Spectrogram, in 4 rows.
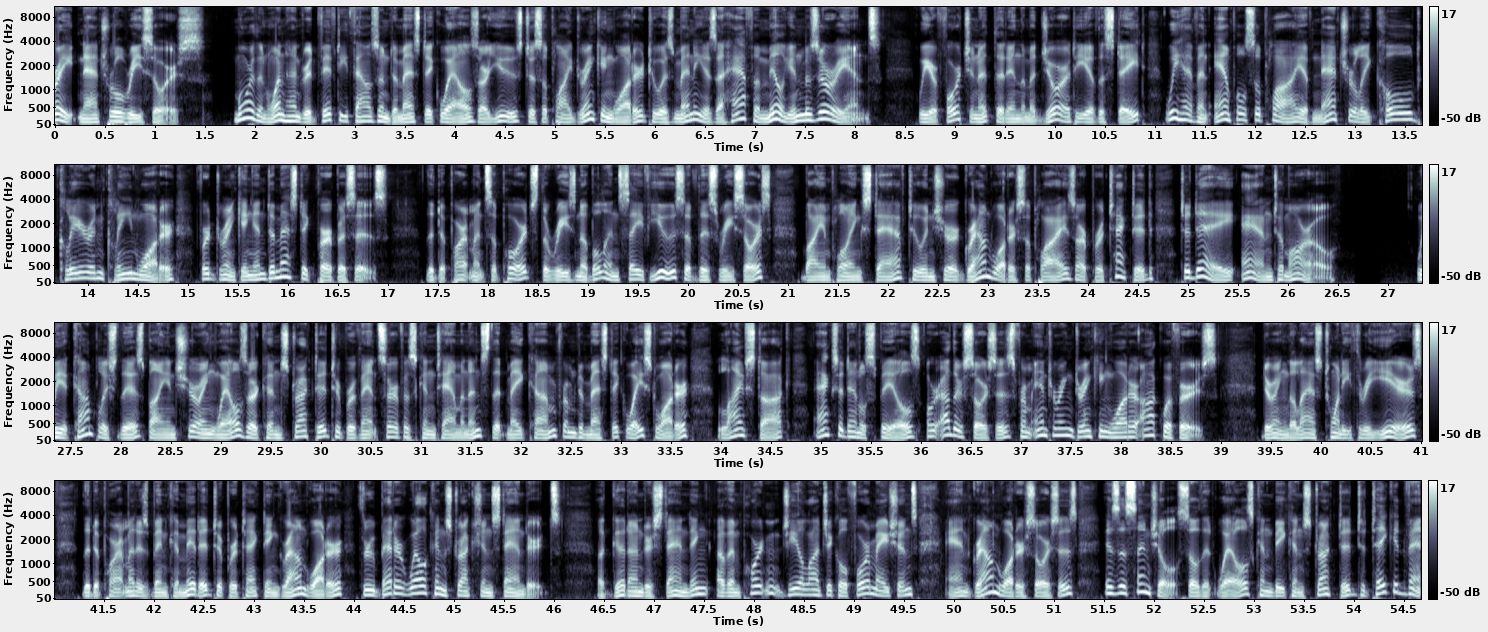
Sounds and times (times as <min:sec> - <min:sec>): Speech: 0:00.0 - 0:26.6, 0:27.3 - 0:54.6.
